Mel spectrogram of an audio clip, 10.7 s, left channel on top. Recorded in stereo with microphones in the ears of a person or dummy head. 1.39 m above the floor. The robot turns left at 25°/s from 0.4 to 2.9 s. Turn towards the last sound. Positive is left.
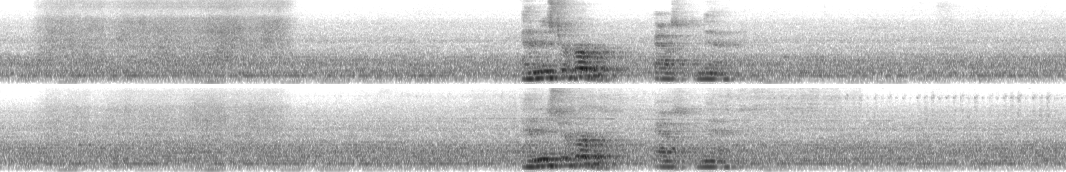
turn(degrees=30)  # may be behind; listen again after turning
